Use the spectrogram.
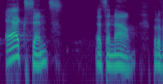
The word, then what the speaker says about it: accent: Each word on here, if you pronounce if you stress the first syllable of the word, you're going to say it as a noun. If you stress the second syllable, you're going to say it as a verb, right?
